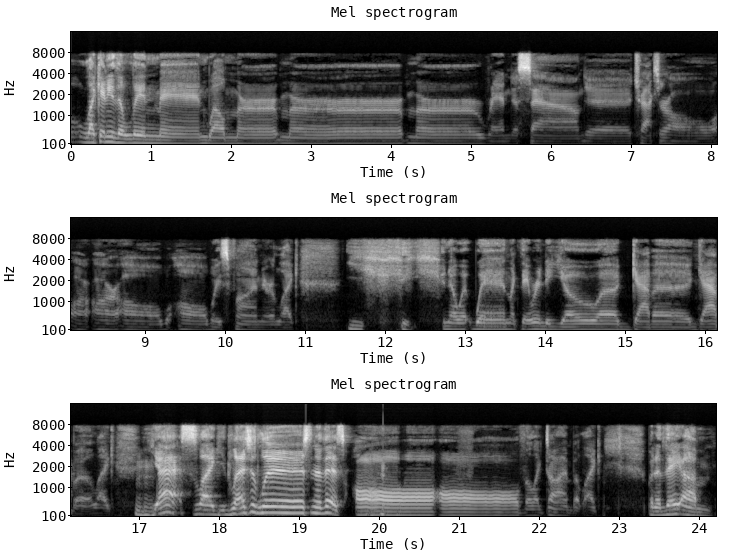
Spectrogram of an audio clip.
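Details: Adult male father who describes himself as having a stutter and speech issues; repetitions and fillers: stuttering.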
